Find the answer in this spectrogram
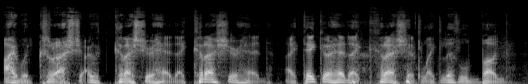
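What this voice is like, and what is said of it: Mock Russian accent. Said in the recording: “Don't do a Russian accent with him, please.”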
